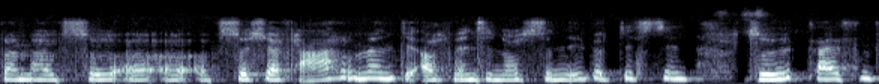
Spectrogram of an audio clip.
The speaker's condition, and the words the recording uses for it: Tongue cancer surgery. Also bitte unbedingt darauf aufmerksam machen, wann das zu schnell oder zu undeutlich ist.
